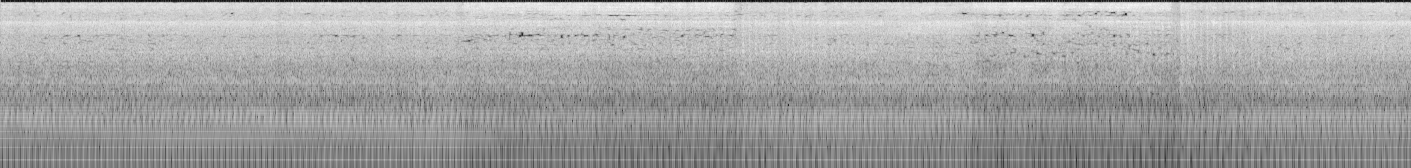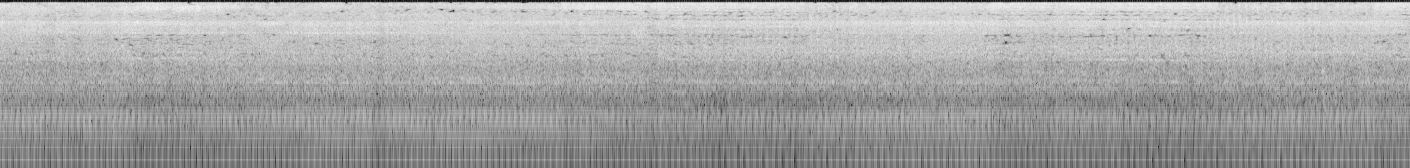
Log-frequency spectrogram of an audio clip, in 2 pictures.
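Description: Band sawmill running steadily, its engine-driven blade sawing a pine log into boards.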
